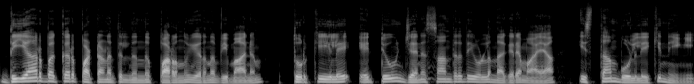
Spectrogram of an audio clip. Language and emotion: Malayalam, neutral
